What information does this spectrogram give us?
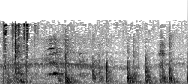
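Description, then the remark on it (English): A wooden cabin door being worked open by two outlaws carrying a bound man into the cabin: a series of rattling clicks and knocks with a brief creak, moderately loud, with faint voices underneath. “"Get that door open."”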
